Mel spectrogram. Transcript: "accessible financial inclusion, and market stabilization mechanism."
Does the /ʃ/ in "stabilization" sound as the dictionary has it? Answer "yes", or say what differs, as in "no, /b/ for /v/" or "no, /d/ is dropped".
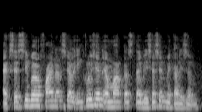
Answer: no, /s/ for /ʃ/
